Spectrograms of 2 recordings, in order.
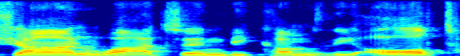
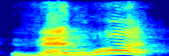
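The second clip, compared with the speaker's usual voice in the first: ordinary talk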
